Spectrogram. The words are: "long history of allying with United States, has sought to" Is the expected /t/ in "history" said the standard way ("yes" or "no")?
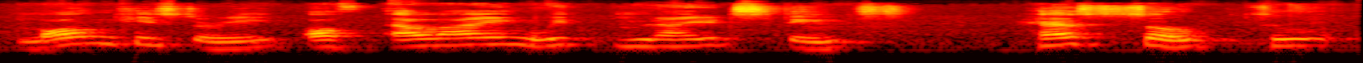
yes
